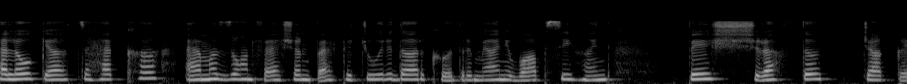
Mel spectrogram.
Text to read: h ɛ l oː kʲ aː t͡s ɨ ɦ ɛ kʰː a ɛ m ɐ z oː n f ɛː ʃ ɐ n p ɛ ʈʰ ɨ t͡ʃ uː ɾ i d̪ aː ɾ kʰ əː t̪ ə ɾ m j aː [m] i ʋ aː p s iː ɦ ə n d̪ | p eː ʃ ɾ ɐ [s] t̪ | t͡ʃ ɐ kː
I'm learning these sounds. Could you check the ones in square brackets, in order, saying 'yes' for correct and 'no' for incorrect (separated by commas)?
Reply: no, no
